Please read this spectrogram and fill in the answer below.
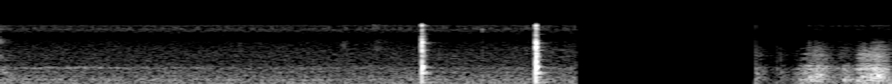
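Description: Faint room noise with two short, sharp clicks about half a second apart, a little past the middle; then the sound cuts out completely for about a second at an edit.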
